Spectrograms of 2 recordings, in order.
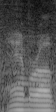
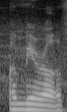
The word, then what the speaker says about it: Amirov: I said that wrong again because he told me earlier how to say it. But I went back to the old way after I left. Amirov, that's it.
